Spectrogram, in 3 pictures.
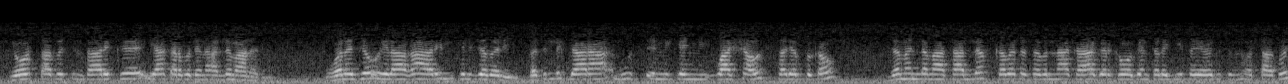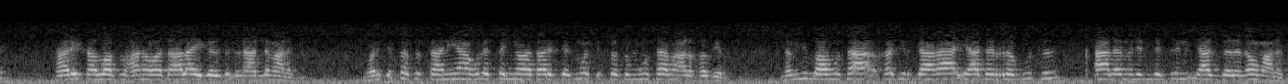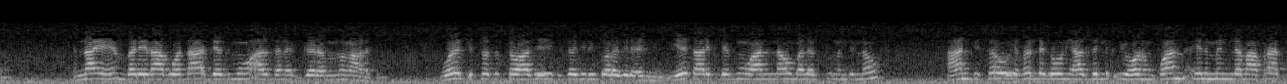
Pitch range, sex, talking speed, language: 230-245 Hz, female, 125 wpm, Amharic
